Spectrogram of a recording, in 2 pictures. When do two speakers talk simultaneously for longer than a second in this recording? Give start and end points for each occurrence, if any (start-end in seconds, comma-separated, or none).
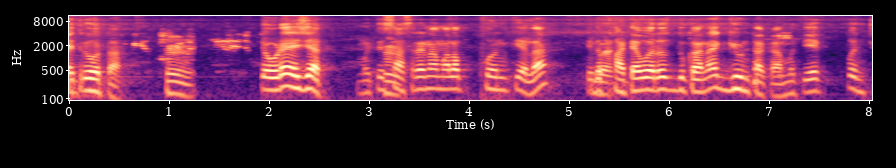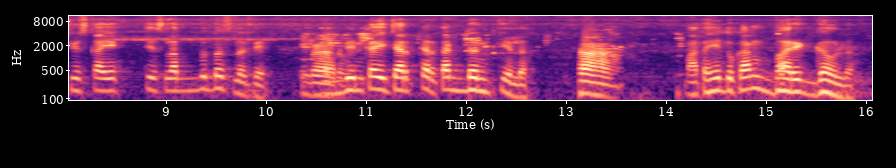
none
